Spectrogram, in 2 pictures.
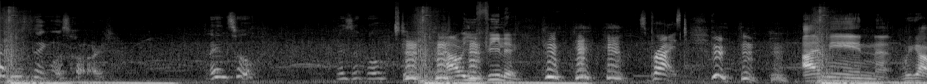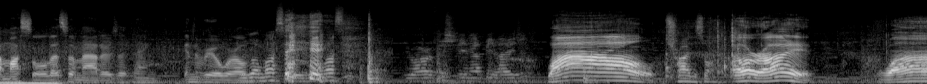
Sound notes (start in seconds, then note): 4.0 grunts; 7.4 grunts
